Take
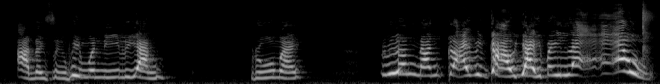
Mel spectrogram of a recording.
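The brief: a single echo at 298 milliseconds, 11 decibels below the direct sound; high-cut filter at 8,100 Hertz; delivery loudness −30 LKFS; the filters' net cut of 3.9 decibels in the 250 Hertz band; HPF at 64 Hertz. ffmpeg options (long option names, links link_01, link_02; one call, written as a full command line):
ffmpeg -i in.wav -af "highpass=64,lowpass=8100,equalizer=frequency=250:width_type=o:gain=-5.5,aecho=1:1:298:0.282,volume=-8.5dB" out.wav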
